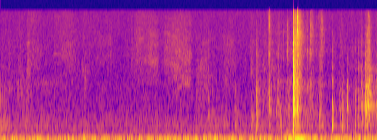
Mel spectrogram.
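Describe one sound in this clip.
A cardboard box slides and scrapes.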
